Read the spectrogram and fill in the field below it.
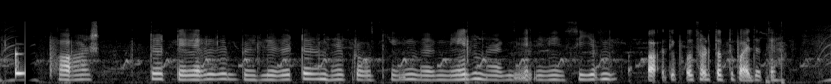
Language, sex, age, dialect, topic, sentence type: Hindi, female, 18-24, Awadhi Bundeli, agriculture, statement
